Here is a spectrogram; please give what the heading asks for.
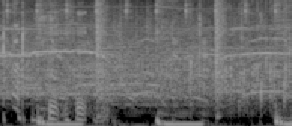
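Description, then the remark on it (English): The audience of the Steve Harvey Morning Show claps on Steve Harvey's request in a dense, continuous wash of applause, loud, with voices and low vocal tones mixed in underneath. “Get it together. Clap for me. So clap.”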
